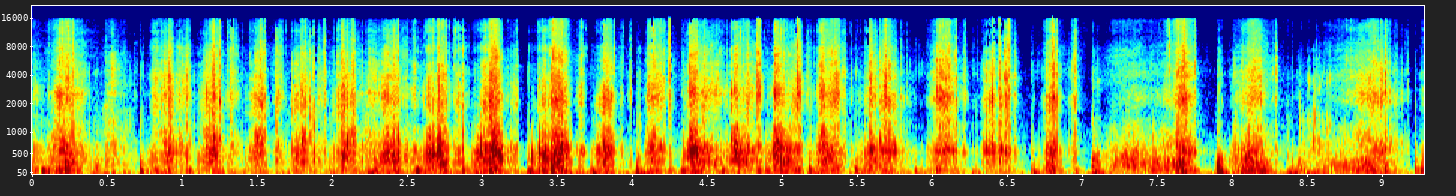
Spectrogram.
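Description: A multicolor snakeskin-print faux leather bag, held in both hands, is scratched rapidly with long nails and squeezed. The result is an irregular stream of dry scraping strokes mixed with crinkling for about nine seconds.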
